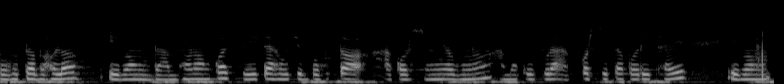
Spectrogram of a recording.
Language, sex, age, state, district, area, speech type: Odia, female, 18-30, Odisha, Balangir, urban, spontaneous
